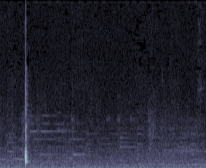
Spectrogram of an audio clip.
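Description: A single sharp tap on the drone's cracked plastic camera dome about a quarter second in, over a steady low rumble.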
